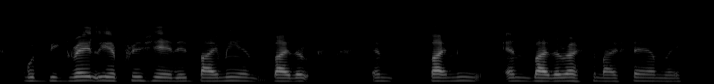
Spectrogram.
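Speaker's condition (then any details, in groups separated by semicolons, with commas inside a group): Cerebral palsy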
